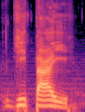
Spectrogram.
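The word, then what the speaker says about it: 実体: sustancia es una especial, que en japonés se pronuncia jitai.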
